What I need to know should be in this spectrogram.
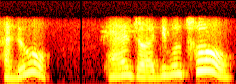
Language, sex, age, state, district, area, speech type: Bengali, female, 30-45, West Bengal, Alipurduar, rural, conversation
